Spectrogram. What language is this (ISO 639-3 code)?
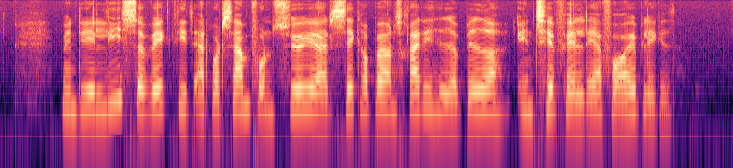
dan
